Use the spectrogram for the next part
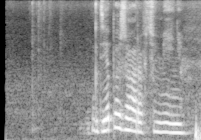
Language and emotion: Russian, neutral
